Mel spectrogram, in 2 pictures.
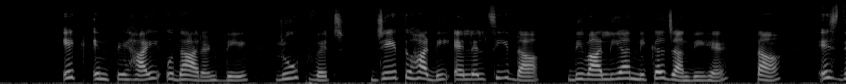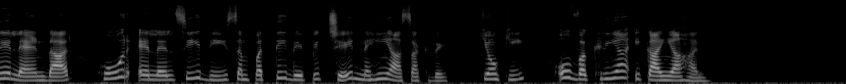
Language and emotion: Punjabi, neutral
